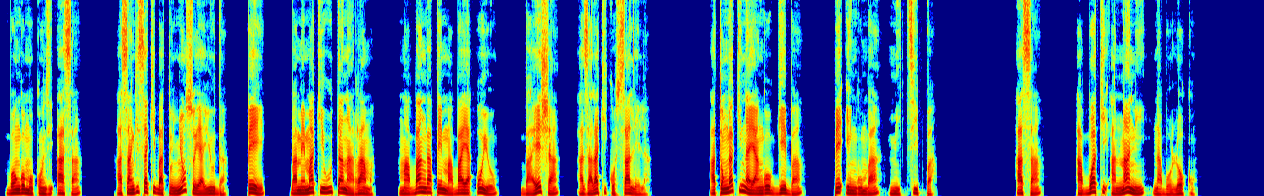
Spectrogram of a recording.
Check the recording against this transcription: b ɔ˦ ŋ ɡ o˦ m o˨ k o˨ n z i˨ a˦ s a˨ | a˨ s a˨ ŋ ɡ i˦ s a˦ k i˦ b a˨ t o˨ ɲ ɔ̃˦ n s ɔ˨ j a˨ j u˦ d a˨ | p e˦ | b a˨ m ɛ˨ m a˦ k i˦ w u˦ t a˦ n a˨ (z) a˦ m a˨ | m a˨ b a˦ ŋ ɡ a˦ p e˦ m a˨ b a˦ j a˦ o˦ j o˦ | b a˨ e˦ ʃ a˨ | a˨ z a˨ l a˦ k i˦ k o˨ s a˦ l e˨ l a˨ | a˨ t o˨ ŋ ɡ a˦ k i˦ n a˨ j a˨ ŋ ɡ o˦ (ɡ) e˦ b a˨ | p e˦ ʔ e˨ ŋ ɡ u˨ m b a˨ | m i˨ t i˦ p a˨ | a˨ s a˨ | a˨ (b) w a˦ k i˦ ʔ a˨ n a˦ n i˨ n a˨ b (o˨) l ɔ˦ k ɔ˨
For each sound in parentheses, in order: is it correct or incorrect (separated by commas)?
incorrect, correct, correct, correct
